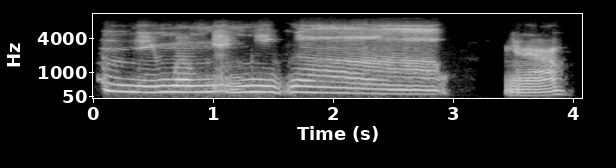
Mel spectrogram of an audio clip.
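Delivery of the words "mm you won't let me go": high, slow, whiny mock sob; mock crying whine. Mocking a rival who cries, in a whiny voice. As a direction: whimper it, hammed-up and pathetic. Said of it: "Don't be sitting there crying, going".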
